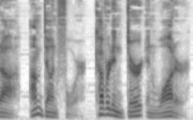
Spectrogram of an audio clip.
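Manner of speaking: usual speaking voice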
